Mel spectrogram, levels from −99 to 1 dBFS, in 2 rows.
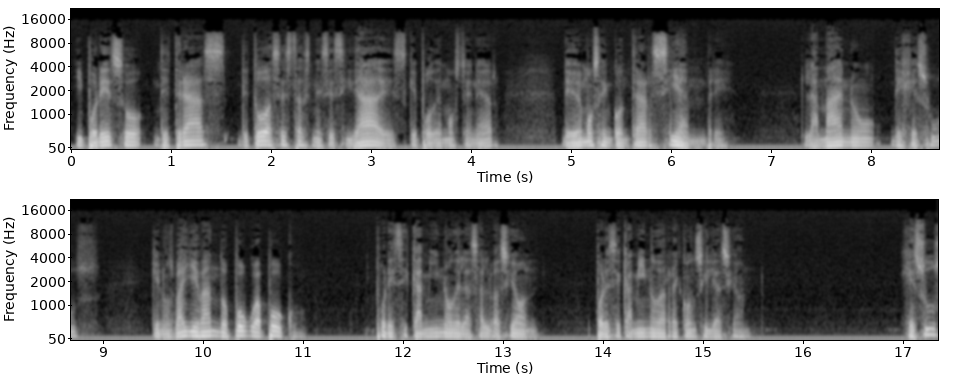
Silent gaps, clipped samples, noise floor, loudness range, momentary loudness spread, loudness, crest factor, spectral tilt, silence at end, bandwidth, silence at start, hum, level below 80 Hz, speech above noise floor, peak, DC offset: none; under 0.1%; -45 dBFS; 5 LU; 11 LU; -22 LUFS; 18 dB; -6 dB/octave; 0 s; 11.5 kHz; 0.05 s; none; -40 dBFS; 24 dB; -4 dBFS; under 0.1%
